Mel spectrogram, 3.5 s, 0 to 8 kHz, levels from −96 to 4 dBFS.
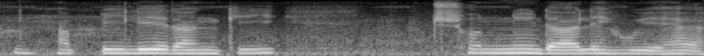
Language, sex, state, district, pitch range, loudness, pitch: Hindi, male, Uttar Pradesh, Varanasi, 170-190 Hz, -16 LUFS, 180 Hz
